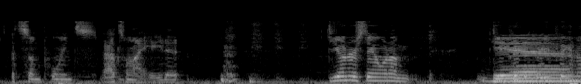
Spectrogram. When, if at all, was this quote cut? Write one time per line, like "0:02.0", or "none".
0:01.0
